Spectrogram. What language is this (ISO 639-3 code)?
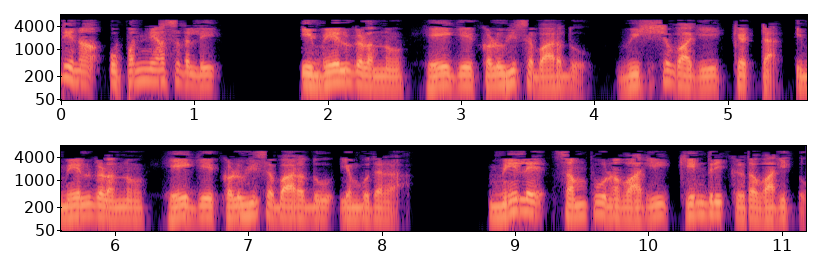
kan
